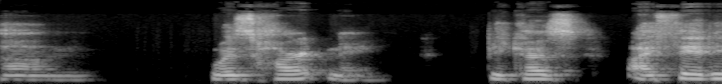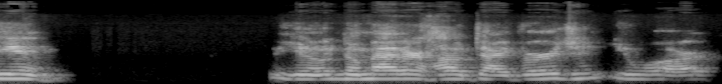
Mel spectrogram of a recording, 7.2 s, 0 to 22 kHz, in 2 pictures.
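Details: Adult-onset stuttering in a man with functional neurological disorder (FND), sudden onset five years ago on waking unable to speak with up to 20 seizures daily; speech regained but not fluency.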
